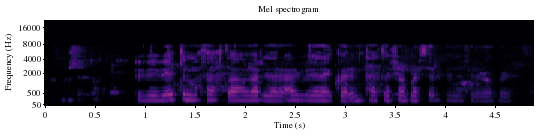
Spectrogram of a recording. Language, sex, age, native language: Icelandic, female, 20-29, Icelandic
